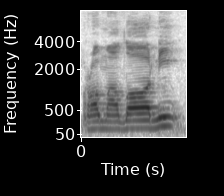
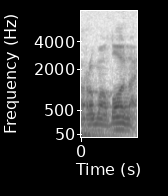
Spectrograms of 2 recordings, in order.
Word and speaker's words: Ramadhani: Kenapa baca Ramadhani? Nah, ini karena apa namanya? Mudhaf dan dimudhafkan kepada hadhihi sanati. Jadi bacanya an Ramadhani hadhihi sanati. Walaupun banyak orang baca Ramadhana, ya biarinlah.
